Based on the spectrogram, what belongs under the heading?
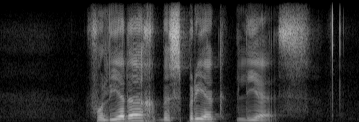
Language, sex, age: Afrikaans, male, 21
